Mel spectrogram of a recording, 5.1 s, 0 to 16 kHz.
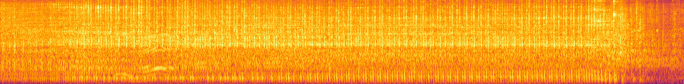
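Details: Bolens BL110 25cc two-stroke trimmer after new carburetor, fuel lines, fuel filter, spark plug and air filter, carb unadjusted: steady high revs with clean even firing, then drops away smoothly; running healthy.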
